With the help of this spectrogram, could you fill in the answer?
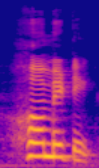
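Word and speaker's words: hermetic: सो हमारा next word है हर्मिटिक। हाउ डू you pronounce?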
